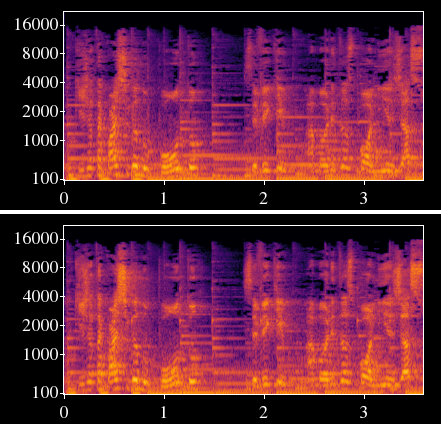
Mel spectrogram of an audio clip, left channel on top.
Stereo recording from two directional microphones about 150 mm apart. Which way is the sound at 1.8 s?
35° left (ahead or behind).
